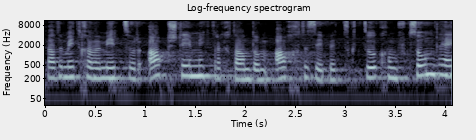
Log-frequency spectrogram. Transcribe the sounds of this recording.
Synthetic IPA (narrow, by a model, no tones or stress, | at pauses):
d̥ɑdəɾmɪtχœməmiːɾt͡sʊɾʔɑpʃtɪmːikt̪ɾɑktɑntʊmʔɑχtəsɪbət͡skt͡suəkʰʊnftksʊndɦɛ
